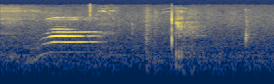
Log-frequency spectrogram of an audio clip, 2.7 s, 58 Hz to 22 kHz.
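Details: [4, 'Siamese cat, complaining, gives a short rising meow of about half a second, followed by faint knocks and clicks in a quiet room.']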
